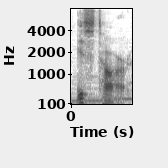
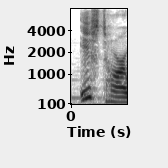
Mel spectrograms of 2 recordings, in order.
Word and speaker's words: Ishtar: Now, Ishtar, which is pronounced very much like Easter, obviously, was a day that commemorated the resurrection of the god who they call Tammuz.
